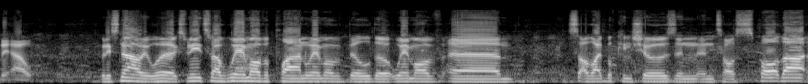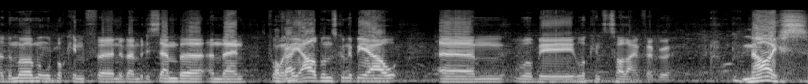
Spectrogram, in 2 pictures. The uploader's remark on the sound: From our 'Live from Bloodstock 2023' series.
